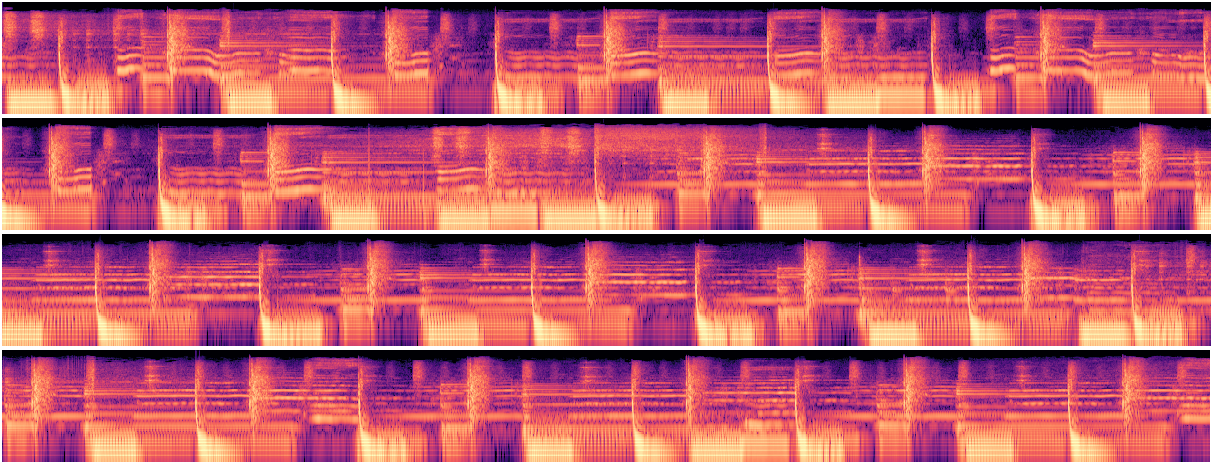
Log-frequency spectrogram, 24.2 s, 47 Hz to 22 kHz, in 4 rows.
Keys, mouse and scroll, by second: 2.9 ctrl+-, 6.8 alt+right click.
